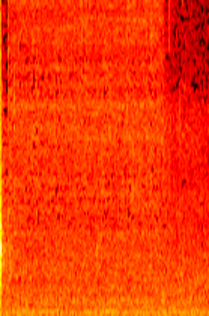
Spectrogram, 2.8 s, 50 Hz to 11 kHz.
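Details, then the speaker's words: 1.3L four-cylinder from a 1999 Suzuki Swift (113,000 miles) for a hovercraft, before cranking: faint steady high whir of the fuel pump priming for about two seconds, then a clean cutoff; normal. "I'm going to fire it up you hear the fuel injection pump start"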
